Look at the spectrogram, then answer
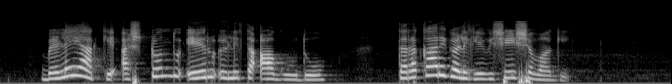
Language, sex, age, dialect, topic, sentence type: Kannada, female, 51-55, Coastal/Dakshin, agriculture, question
